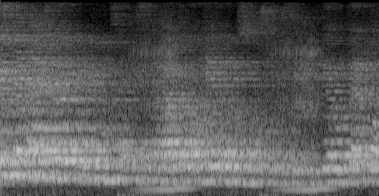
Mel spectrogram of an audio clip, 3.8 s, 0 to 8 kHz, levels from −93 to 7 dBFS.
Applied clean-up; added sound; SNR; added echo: neural separator model SepFormer DNS4.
